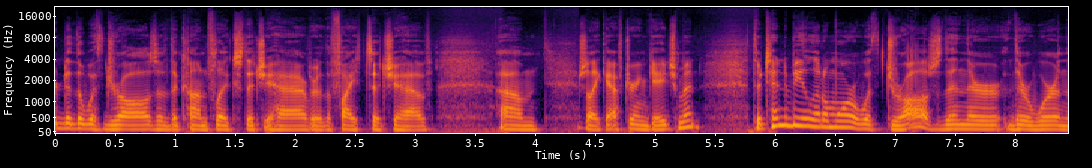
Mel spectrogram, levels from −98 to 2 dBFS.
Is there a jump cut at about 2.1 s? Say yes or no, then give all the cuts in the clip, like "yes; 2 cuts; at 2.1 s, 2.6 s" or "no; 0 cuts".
yes; 2 cuts; at 2.1 s, 4.4 s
